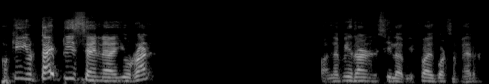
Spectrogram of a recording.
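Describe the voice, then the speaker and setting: A man's voice: on the high side, big pitch swings, fast talker, pushed and bright, no echo. A man with a Malaysian accent teaching informally as an instructor, in colloquial Malaysian English peppered with 'lah'. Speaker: programming instructor. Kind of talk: informal lesson.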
